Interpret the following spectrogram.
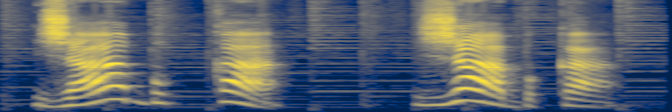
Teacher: Ставимо наголос над першим звуком а.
